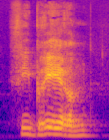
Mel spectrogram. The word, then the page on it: battre: [batʁ]; France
